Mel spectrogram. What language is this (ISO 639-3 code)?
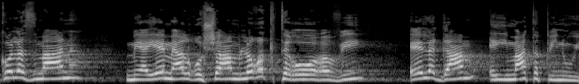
heb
